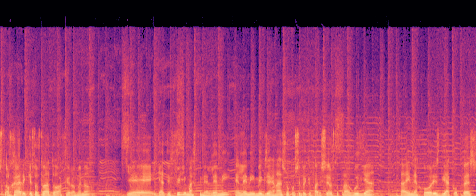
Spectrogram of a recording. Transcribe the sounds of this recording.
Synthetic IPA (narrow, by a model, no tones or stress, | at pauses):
st̪o̞xɐɾice̞st̪o̞st̪ɾɐt̪oɐθieɾo̞me̞no̞ | ce̞ʝɐt̪ifilimɐst̪ine̞le̞nie̞le̞nimiɡze̞ɣnɐso̞po̞sipe̞ceofɐɾise̞ost̪ɐt̪ɾɐɣuðʝɐ | θɐine̞xo̞ɾizðiɐko̞pe̞s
